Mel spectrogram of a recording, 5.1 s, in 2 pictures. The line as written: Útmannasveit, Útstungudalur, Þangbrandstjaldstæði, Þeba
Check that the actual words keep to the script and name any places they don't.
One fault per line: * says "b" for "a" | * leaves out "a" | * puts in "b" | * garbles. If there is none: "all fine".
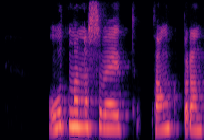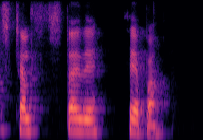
* leaves out "Útstungudalur"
